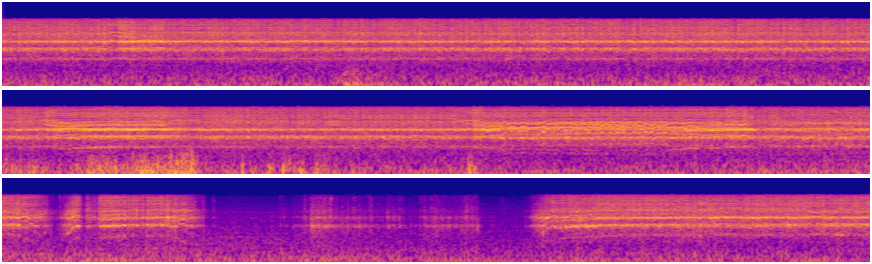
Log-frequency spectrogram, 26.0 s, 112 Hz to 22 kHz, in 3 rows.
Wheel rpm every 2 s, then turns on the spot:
160, 160, 160, 160, 160, 160, 160, 160, 140, 70, 10, 90, 160.
20-22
